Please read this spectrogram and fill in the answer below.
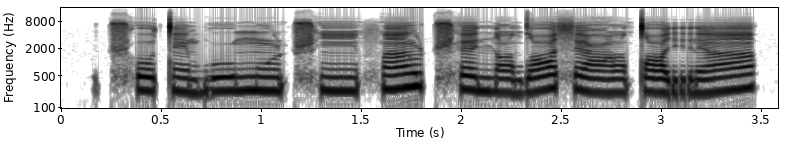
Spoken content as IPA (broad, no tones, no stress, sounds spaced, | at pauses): ʈ͡ʂʰ o t ẽ b uː ŋ ũ ʈ͡ʂʰ ĩː f ã u̯ ʈ͡ʂʰ ɛ nʲ ɛ̃ dˤ ɛ s ɛ ʕ ẽ tˤ i rʲ ã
